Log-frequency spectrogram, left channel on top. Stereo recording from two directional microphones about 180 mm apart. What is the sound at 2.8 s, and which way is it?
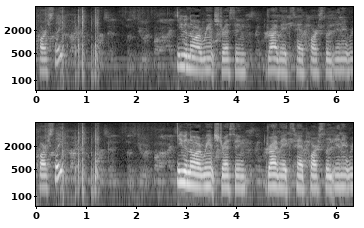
Speech, 45° right (ahead or behind).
